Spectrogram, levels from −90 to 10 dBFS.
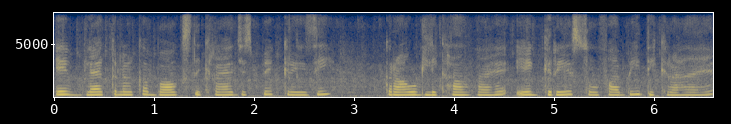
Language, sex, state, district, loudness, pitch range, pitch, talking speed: Hindi, female, Uttar Pradesh, Lucknow, -16 LUFS, 250-275 Hz, 265 Hz, 200 wpm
